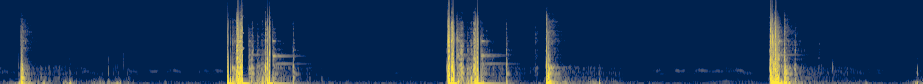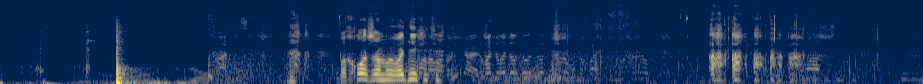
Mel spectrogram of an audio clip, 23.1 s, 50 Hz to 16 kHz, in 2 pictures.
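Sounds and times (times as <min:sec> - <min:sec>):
shotguns firing: 0:02.8 - 0:03.7, 0:05.6 - 0:07.2, 0:09.6 - 0:10.2.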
